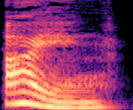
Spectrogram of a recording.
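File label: "eyeing", British English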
